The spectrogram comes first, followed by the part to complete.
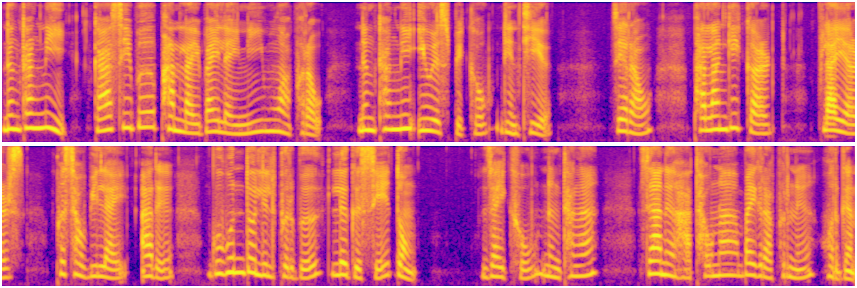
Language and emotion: Bodo, neutral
